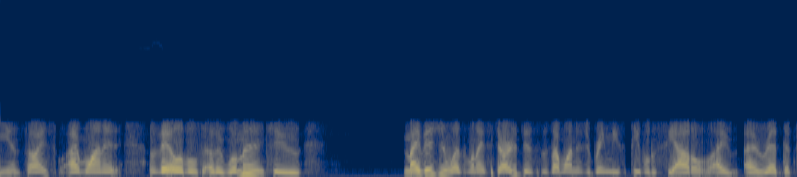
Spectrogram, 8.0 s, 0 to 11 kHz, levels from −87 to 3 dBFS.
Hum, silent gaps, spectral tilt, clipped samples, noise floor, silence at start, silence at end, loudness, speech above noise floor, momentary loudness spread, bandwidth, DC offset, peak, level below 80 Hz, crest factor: 60 Hz at -70 dBFS; none; -7.5 dB/octave; under 0.1%; -74 dBFS; 0 s; 0.05 s; -31 LUFS; 43 dB; 10 LU; 3.6 kHz; under 0.1%; -14 dBFS; -80 dBFS; 18 dB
